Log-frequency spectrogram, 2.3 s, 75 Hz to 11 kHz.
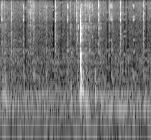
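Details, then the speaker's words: Seth Thomas fifteen-day clock, circa 1918, after cleaning, adjustment and fresh lubricant and spring grease: quick, even tick-tock with steady spacing and no skips; movement beating normally. "okay so I will let you see me put the put one of these set screws back in you actually might be able to hear it tick"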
